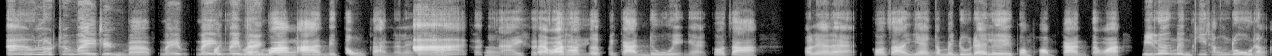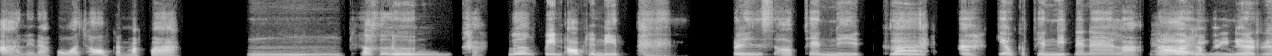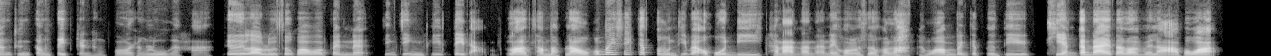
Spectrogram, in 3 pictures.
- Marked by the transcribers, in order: chuckle; laughing while speaking: "เรา"
- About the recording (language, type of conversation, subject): Thai, podcast, มีกิจกรรมอะไรที่ทำร่วมกับครอบครัวเพื่อช่วยลดความเครียดได้บ้าง?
